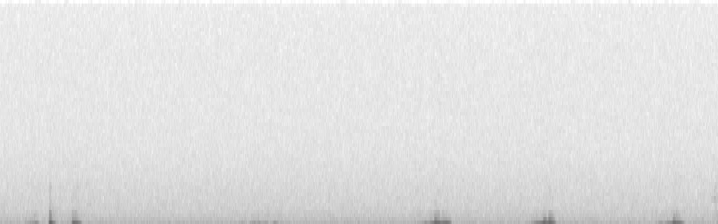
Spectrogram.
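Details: Sleeping house cat, twitching as if in a bad dream, snoring indoors: low, brief nasal snorts arriving roughly every one and a half to two seconds, some doubled, against steady faint room noise.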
